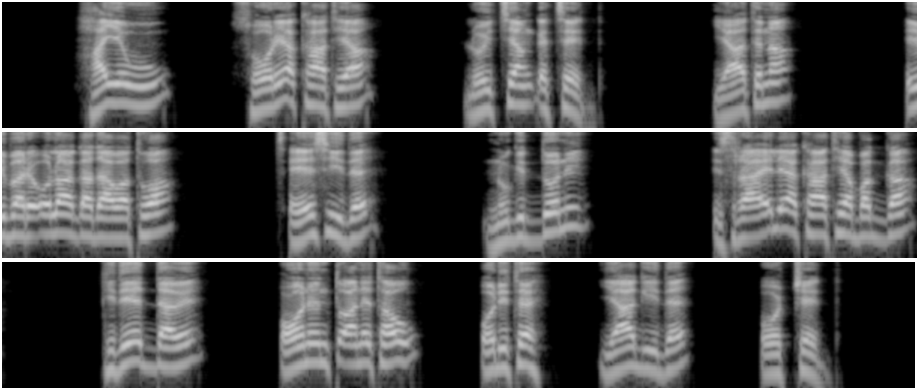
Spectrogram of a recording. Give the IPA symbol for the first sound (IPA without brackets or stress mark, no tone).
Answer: h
